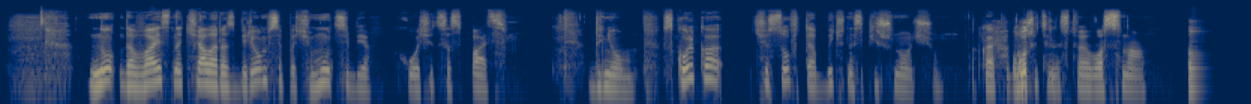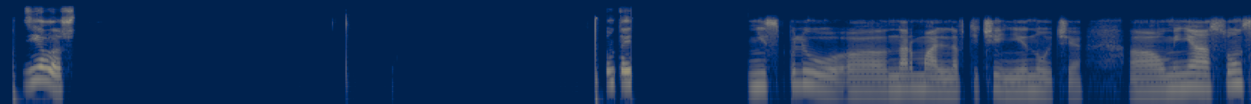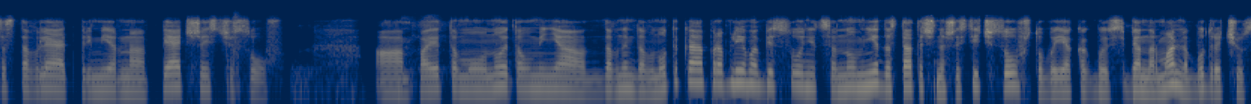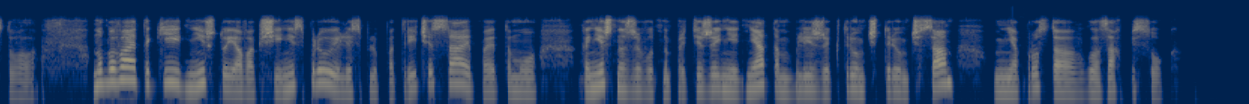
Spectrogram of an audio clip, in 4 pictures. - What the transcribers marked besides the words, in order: other background noise; distorted speech; tapping; static; other noise
- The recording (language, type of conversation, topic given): Russian, advice, Как и когда лучше вздремнуть днём, чтобы повысить продуктивность?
